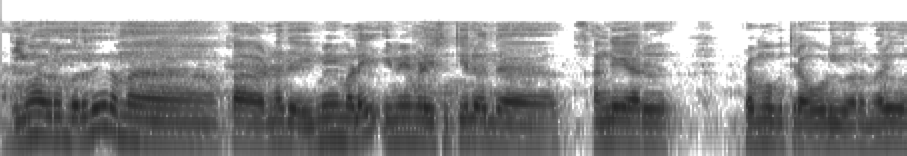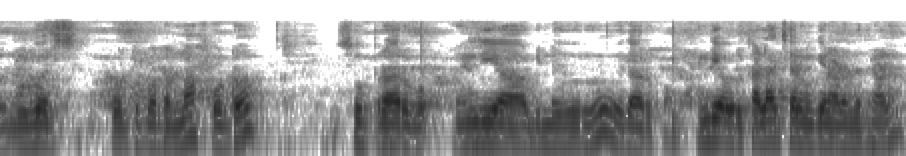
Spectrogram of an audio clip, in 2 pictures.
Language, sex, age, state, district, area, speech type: Tamil, male, 30-45, Tamil Nadu, Tiruvarur, rural, spontaneous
